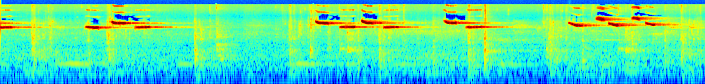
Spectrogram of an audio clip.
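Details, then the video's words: Song of a Moroccan tit, used to encourage other tits to sing: short bursts of three to five sharp, high whistled notes alternating in pitch, separated by brief pauses, with soft clicks in the background. "تغريد الحداد المغربي الأصيل ماشاء الله ❤️❤️ روعة لتحفيز القرقف على التغريد"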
